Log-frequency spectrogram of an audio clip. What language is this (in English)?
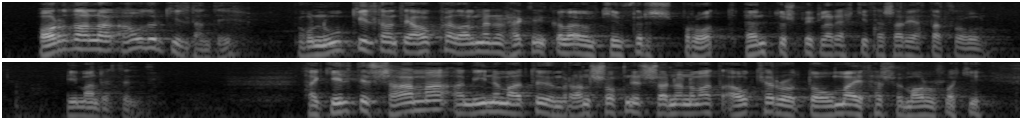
Icelandic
